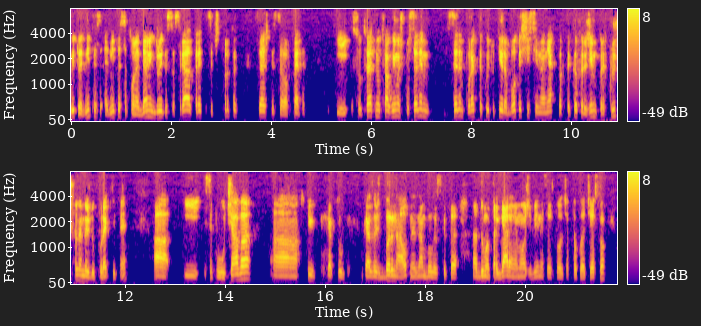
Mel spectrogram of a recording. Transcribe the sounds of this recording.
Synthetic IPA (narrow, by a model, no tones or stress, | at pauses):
koit̪ʊɛd̪nit̪ɛɛd̪nit̪ɛsɐponɛd̪ɛlˠniɡd̪ɾuɡit̪ɛsɐsɾʲjad̪ət̪ɾɛt̪isɐt͡ʃɛ̥t̪vɤɾt̪ə | slɛd̪vəʃt̪i̥t̪ɛsɐvɐfpɛt̪ək̚ | isəoːt̪vɛt̪not̪ovaɡoimɐʃposɛd̪ɛm | sɛd̪ɛmpɾoɛk̚t̪əkoit̪ʊt̪iɾɐbɔt̪ɛʃisinɐnʲakə̥kəft̪ɐkɤfɾɛʒimpɾɛfklʲut͡ʃvɐnɛmɛʒd̪ʊpɾoɛk̚t̪it̪ɛ | isɛpolˠut͡ʃavə | t̪ikak̚t̪o | kazvəʃbɤɾnalˠt̪nɛznambɤlˠɡəɾskət̪əd̪uməpɾɛɡaɾʲɐnɛmɔʒɛbinɛsɛispɔlˠzvɐt͡ʃak̚t̪ɔlˠkʊvət͡ʃɛst̪o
